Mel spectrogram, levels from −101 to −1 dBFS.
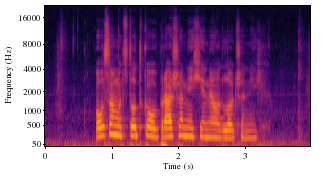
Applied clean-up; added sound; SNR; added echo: none; none; none; none.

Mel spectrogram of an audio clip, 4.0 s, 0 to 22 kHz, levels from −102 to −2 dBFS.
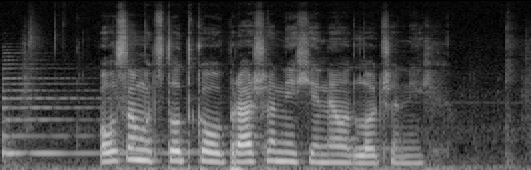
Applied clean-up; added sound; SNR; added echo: none; Piano; 17 dB; none.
